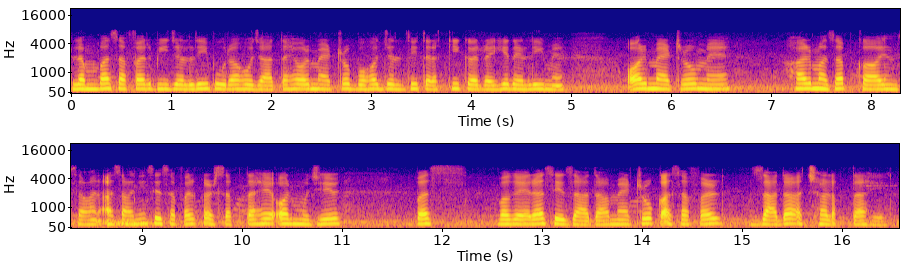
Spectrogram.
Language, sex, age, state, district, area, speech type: Urdu, female, 18-30, Delhi, North East Delhi, urban, spontaneous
